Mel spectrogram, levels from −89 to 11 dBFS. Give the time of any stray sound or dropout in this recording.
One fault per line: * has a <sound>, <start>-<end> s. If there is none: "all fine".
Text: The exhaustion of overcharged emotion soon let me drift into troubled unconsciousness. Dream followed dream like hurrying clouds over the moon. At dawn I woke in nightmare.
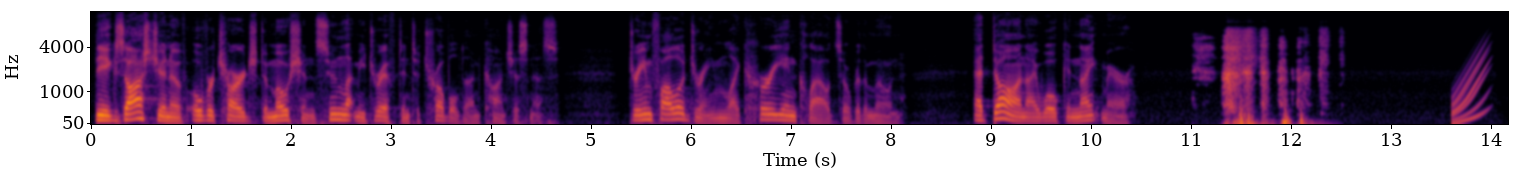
* has a laugh, 11.0-12.6 s
* has a chirp, 13.6-14.0 s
